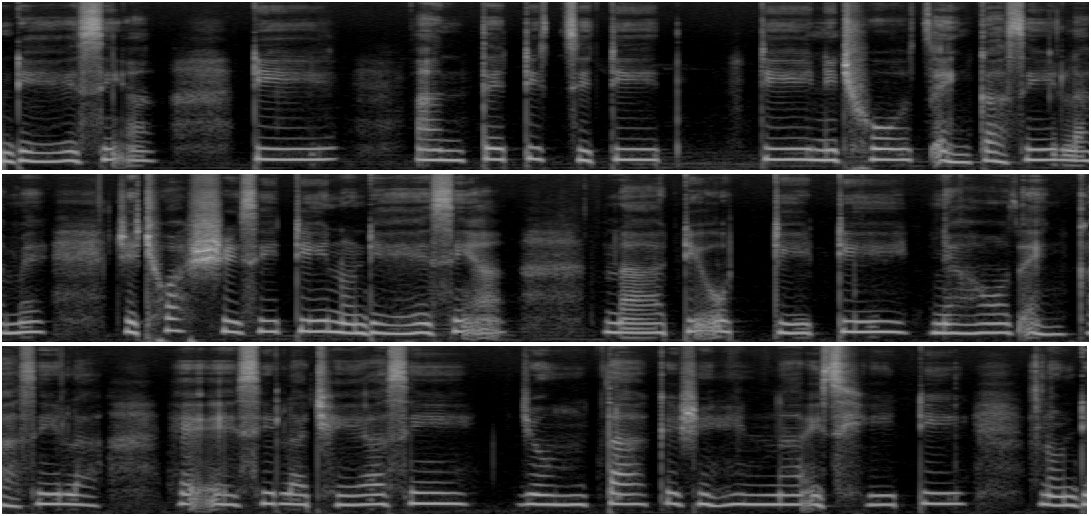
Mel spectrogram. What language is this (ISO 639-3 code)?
poe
